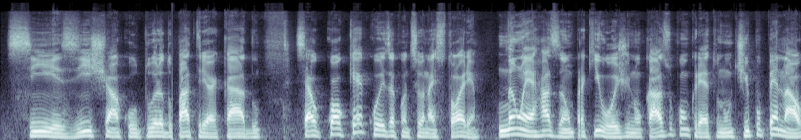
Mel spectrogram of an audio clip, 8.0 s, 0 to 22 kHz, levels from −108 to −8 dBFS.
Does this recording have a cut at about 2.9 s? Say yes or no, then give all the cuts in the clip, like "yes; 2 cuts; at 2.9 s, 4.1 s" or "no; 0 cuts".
no; 2 cuts; at 1.7 s, 4.8 s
